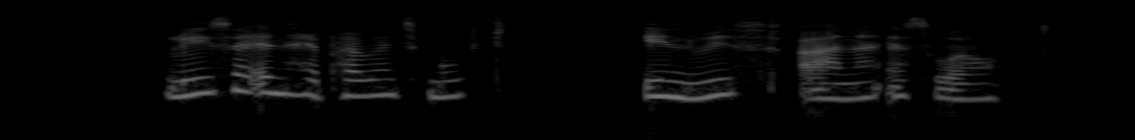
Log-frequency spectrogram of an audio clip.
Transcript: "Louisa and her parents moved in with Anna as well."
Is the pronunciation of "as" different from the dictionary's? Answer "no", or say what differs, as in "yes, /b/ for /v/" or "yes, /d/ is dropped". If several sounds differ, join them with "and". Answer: yes, /s/ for /z/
